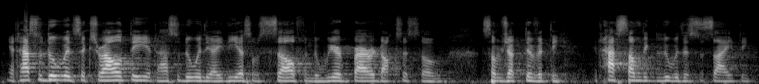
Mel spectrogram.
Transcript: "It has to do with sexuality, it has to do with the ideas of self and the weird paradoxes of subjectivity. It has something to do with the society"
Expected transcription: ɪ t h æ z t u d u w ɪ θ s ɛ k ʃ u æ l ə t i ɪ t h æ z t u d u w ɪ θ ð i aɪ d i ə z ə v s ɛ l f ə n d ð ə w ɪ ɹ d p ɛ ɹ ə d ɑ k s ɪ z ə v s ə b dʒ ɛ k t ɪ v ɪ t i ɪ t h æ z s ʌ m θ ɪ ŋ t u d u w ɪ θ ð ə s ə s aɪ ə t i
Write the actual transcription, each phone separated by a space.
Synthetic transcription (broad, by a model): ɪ t h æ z t u d u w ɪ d s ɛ k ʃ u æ l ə t i ɪ t h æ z t u d u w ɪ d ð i aɪ d i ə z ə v s ɛ l f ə n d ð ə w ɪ ɹ d p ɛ ɹ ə d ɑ k s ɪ s ə v s ə b dʒ ɛ k t ɪ v ɪ t i ɪ t h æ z s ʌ m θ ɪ ŋ t u d u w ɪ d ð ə s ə s aɪ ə t i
